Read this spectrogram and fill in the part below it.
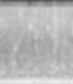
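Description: Water pours steadily into an aquaponics grow bed as it floods before the bell siphon drains it, a continuous close splashing flow with a constant low hum underneath.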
